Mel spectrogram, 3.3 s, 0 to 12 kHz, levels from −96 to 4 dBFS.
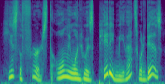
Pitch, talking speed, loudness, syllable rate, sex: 180 Hz, 270 wpm, -16 LUFS, 5.7 syllables/s, male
